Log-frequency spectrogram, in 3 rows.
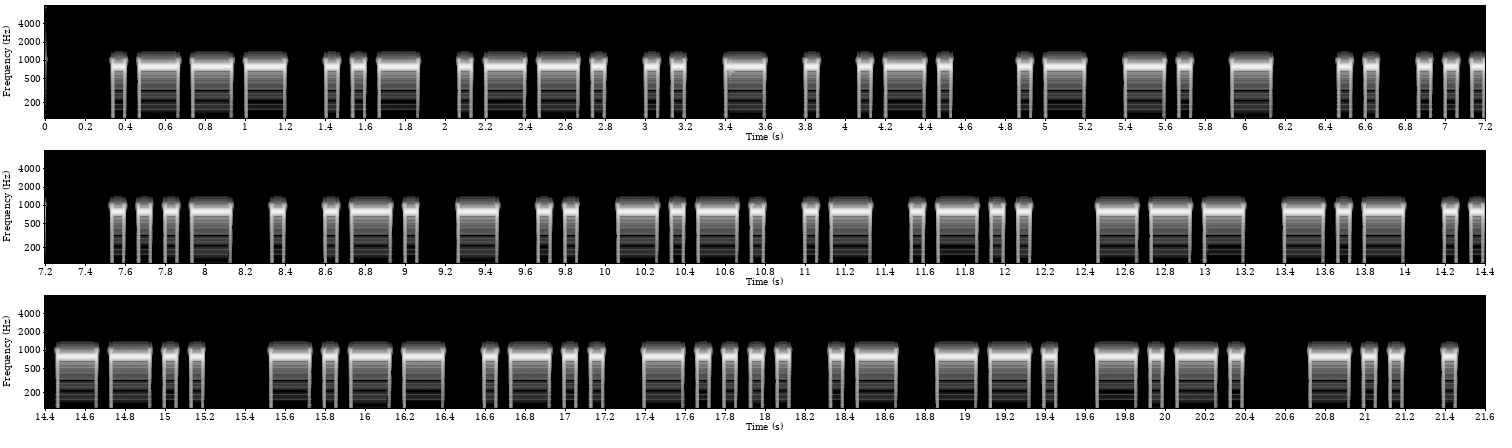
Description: Morse code, heard as a keyed tone, about 18 wpm, 800 Hz. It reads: JUPITER ANT IS VERTICAL OK? YL6AGC DE
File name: Morse / qso-18wpm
